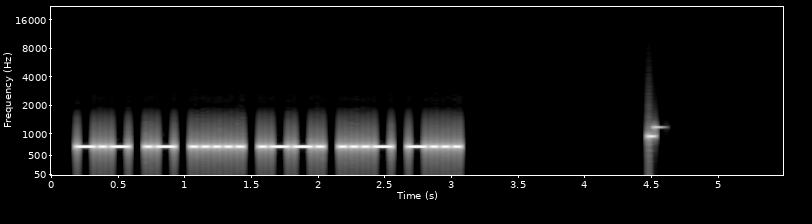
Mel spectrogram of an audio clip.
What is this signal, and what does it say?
Morse code, heard as a keyed tone, about 28 wpm, 700 Hz. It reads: KA5PVB
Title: NA SOTA Chaser Callsigns 28wpm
